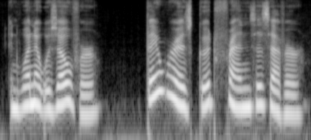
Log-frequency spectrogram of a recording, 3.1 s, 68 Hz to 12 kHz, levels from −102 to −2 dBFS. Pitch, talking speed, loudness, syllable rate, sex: 240 Hz, 230 wpm, -16 LUFS, 6.1 syllables/s, female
